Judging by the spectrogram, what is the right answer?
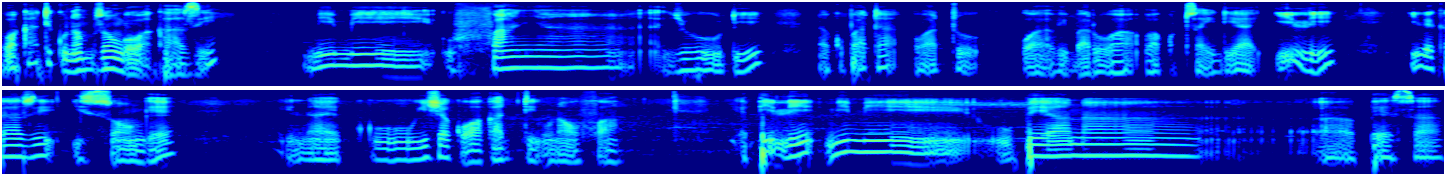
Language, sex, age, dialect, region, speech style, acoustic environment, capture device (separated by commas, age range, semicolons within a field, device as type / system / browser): Swahili, male, 45-54, Kenya - Mombasa, Kenya, happy, people talking; music; traffic, mobile / Linux / Chrome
